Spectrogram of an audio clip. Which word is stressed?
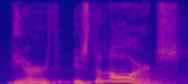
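Lord's. The stress is on "Lord's".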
